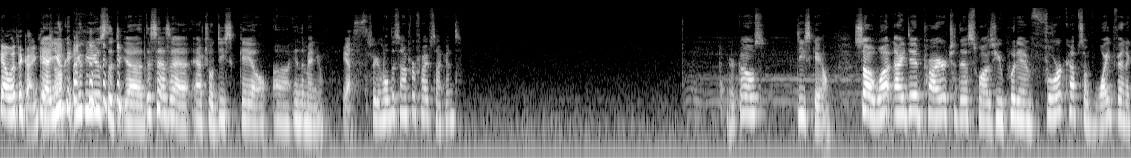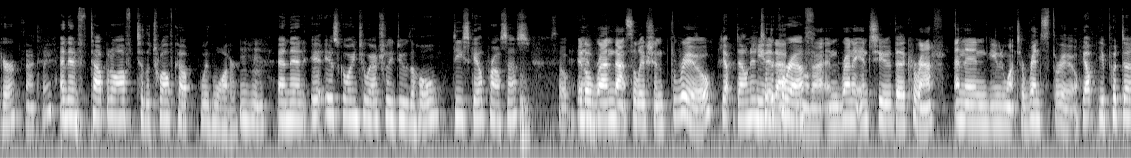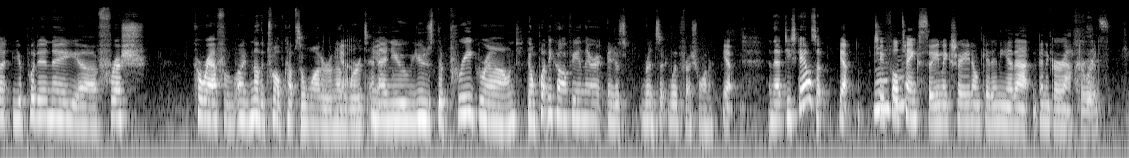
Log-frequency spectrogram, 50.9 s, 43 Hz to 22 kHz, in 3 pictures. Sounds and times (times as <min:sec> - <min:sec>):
Speech: 0:00.0 - 0:07.0, 0:12.0 - 0:36.1, 0:36.8 - 0:50.6.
